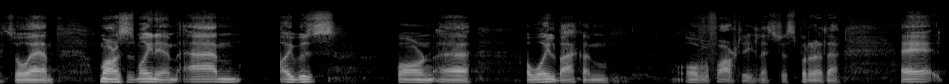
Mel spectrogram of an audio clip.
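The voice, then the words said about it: Irish Cork accent. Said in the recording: “You may guess from my accent, I'm a Cork man.”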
